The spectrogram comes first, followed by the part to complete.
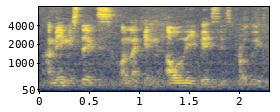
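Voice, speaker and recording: A man's voice: deep voice, level tone, quick pace, bright, forceful tone, a little hiss or hum. A man giving a casual career talk to students, chatty and informal, acting out quoted dialogue in raised voices. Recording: echoey room, distant from mic.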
